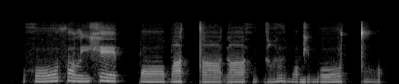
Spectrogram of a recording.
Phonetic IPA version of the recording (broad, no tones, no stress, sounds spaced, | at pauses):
x oː θ ɔ l i x eː pː ɔː b ɑ tː ɑː ɡ ɑː x ṳ ɡ ɑ̤ ð ə̤ b ɔ ɡ i b oː tː ɔ̤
